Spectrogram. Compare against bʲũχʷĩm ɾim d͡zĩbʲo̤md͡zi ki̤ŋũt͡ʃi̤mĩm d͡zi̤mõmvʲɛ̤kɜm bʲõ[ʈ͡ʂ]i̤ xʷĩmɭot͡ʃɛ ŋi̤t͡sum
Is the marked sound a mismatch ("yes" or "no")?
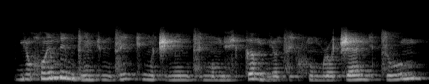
yes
